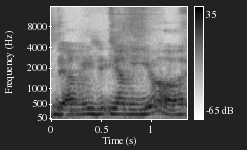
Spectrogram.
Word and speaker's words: Damijo: Yes, Damijo. It's the Spanish. The J is silent.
